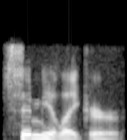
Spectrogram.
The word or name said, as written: simulacre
